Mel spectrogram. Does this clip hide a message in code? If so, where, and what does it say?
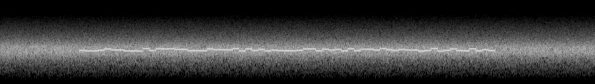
Yes: multi-tone FSK (Olivia or MFSK type), about 250 Hz wide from 0.8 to 4.9 s, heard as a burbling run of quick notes, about 15.625 baud, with radio static and a narrow filter.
